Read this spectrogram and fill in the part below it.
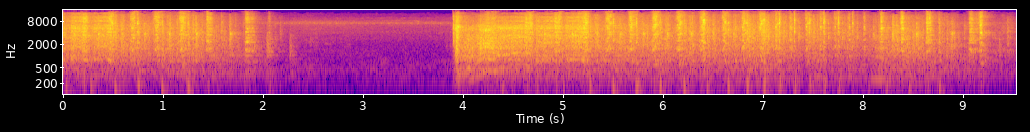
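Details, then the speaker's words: Early-1980s Ford LGT120 garden tractor, Kohler K301 12 hp single-cylinder, new piston fitted, weak battery: cranks, stops, cranks again, then catches and runs rough; starts hard warm or cold, owner suspects valves or weak coil signal/spark. "just wanted to show you how hard this thing starts here we go plus the bad the battery"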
